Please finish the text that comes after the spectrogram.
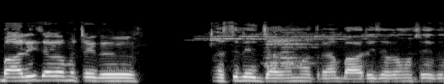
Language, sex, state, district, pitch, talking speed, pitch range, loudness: Kannada, male, Karnataka, Dharwad, 155 Hz, 150 wpm, 150-170 Hz, -13 LUFS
